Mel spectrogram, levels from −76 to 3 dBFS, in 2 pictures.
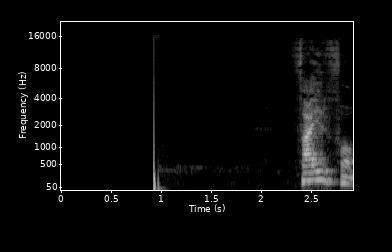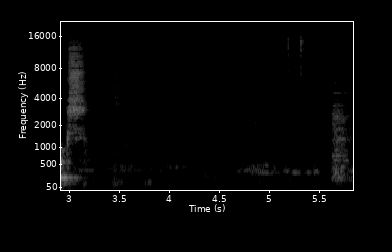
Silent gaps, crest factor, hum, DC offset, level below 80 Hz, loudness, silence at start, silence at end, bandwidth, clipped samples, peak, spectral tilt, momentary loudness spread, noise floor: none; 28 dB; none; under 0.1%; -52 dBFS; -28 LUFS; 0.9 s; 0.15 s; 16.5 kHz; under 0.1%; -8 dBFS; -4.5 dB/octave; 19 LU; -77 dBFS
